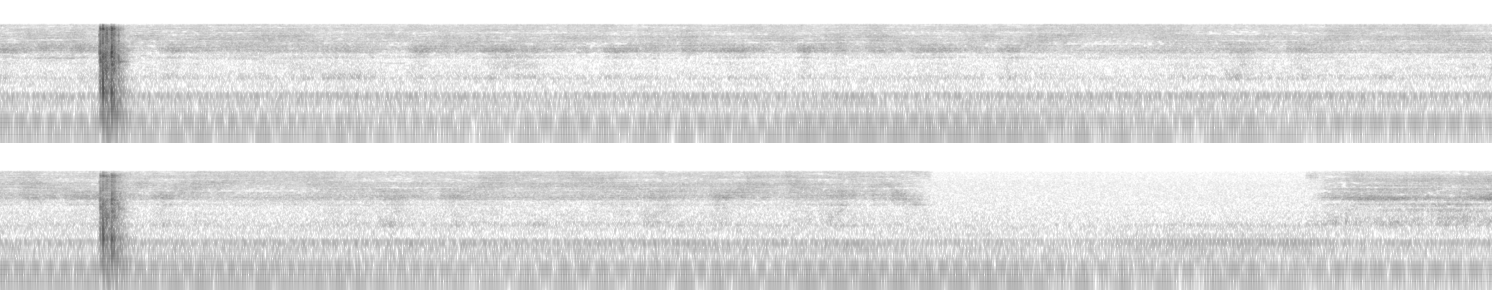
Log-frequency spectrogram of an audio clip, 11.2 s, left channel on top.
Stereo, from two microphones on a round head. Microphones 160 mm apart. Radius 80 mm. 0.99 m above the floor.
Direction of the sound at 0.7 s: 55° left (ahead or behind).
